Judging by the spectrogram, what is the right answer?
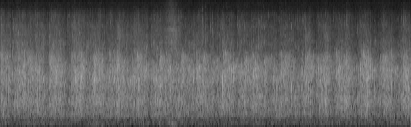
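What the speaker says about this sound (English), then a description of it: "they truly deserve a huge round of applause." An audience at a Kathak dance show applauds steadily, a dense, even wash of clapping that holds for several seconds without pause.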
